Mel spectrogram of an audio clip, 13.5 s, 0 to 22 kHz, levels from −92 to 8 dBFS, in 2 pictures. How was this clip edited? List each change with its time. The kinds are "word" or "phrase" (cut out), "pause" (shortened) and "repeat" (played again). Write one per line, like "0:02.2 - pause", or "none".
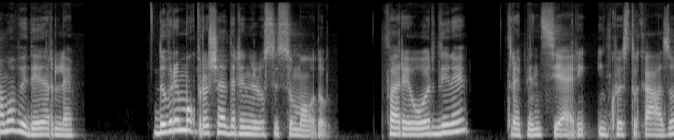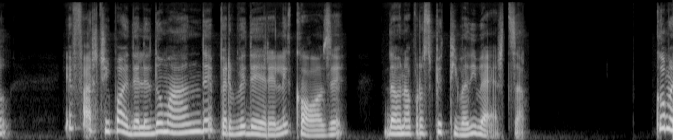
0:01.9 - word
